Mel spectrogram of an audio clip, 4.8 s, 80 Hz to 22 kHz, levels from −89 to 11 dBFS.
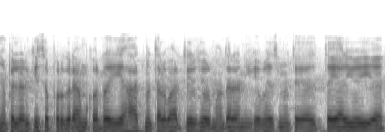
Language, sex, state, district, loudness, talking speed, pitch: Hindi, male, Delhi, New Delhi, -15 LUFS, 235 wpm, 120 Hz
